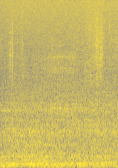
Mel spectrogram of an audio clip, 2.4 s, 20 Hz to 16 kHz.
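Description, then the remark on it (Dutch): A Mercedes-AMG S63 Coupé cruising on a highway in comfort mode, heard as a steady, even low rumble of engine and road noise with a faint airy hiss above it, no voices. “Eh, Mercedes AMG 63. S63 Coupé.”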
